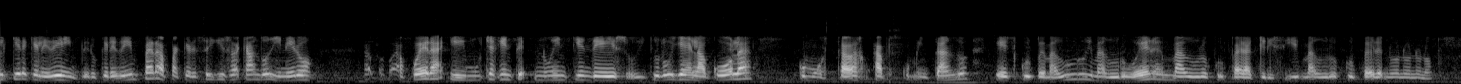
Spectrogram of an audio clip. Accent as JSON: {"language": "Spanish", "country": "Venezuela", "said": "como venezolanos tenemos que hacer que esto funcione"}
